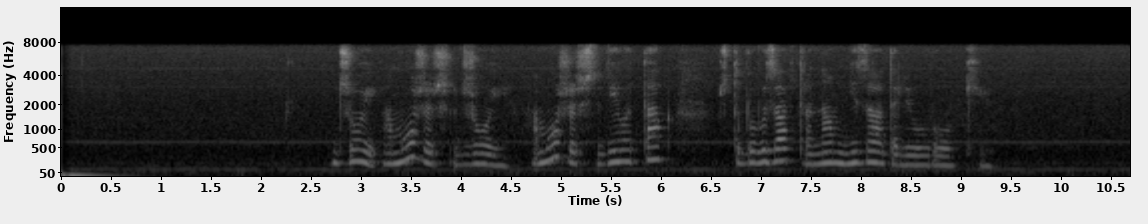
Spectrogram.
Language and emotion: Russian, sad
